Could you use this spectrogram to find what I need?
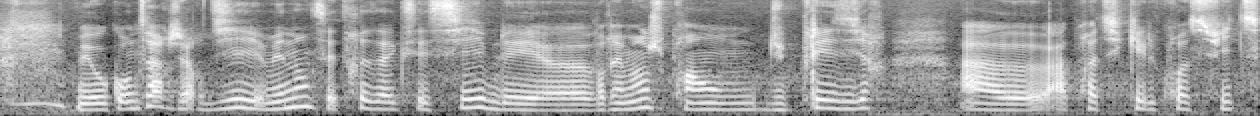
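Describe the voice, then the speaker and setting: The speaker has a southwestern French accent and a moderate pace, with ordinary pitch variation. Loudness stays very even over noticeable background noise. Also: woman, medium pitch for a woman. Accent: southwest French. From southwest France (Agen). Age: 30s. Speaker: gym member, former boxer, lawyer. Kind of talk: interview testimony. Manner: hesitant, many filler sounds.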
